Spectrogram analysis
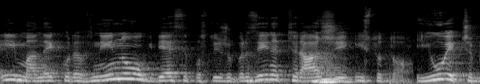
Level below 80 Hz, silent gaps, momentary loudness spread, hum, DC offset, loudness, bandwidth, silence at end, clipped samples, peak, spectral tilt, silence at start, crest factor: -46 dBFS; none; 12 LU; none; under 0.1%; -18 LUFS; 12 kHz; 0 s; under 0.1%; 0 dBFS; -8 dB/octave; 0 s; 18 dB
